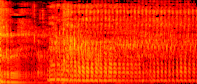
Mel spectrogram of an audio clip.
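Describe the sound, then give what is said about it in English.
Someone vocally imitates a drum roll with a rapid, rattling trill before the announcement of an honorary first draft pick. The low, buzzy sound is sustained for about two seconds and comes across somewhat like a growl or purr. “Can I get a drum roll, please?”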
